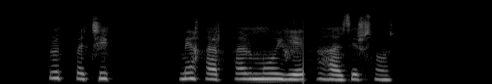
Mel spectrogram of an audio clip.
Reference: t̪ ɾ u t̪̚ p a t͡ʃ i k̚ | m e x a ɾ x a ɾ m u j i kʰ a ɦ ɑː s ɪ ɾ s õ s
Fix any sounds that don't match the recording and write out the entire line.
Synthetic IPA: t̪ ɾ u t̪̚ p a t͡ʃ i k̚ | m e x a ɾ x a ɾ m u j e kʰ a ɦ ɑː z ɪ ɾ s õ s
